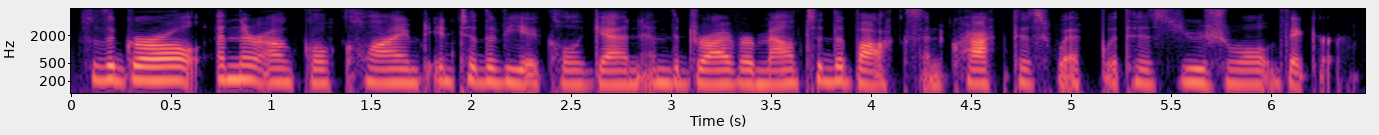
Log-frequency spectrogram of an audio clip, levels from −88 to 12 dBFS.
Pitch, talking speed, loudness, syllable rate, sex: 185 Hz, 230 wpm, -20 LUFS, 5.8 syllables/s, female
